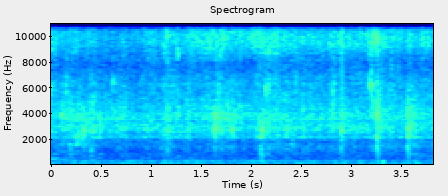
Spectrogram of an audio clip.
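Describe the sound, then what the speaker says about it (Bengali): Turmeric, salt and spices are stirred into food frying in a pan in a village kitchen, a continuous bright sizzle with faint scraping strokes. It is steady and close, with no talking. "এবার আর একটু নেড়ে নিচ্ছে।"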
